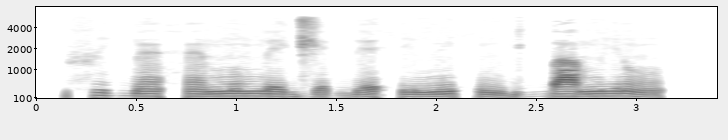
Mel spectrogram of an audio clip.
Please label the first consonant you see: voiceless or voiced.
voiceless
